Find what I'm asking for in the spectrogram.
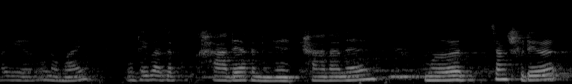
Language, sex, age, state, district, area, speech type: Bodo, female, 30-45, Assam, Chirang, urban, spontaneous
